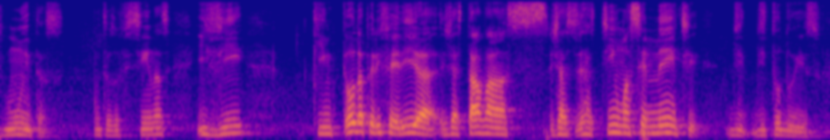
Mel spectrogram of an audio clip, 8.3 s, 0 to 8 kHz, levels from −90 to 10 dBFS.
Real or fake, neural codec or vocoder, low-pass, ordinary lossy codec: real; none; none; none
